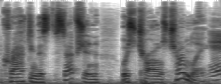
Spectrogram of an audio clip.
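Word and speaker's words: Cholmondeley: One of the British intelligence officers working on crafting this deception was Charles Chumley.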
